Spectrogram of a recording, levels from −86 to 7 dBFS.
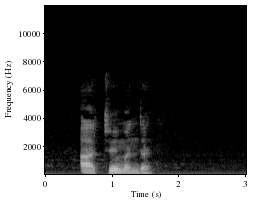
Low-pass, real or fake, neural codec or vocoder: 7.2 kHz; real; none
